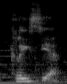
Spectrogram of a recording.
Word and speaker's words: Clytia: So honestly, pure compositional outdraft right there from I always want to pronounce that name wrong. Clytia. Yeah, Clesia. It's Clesia.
